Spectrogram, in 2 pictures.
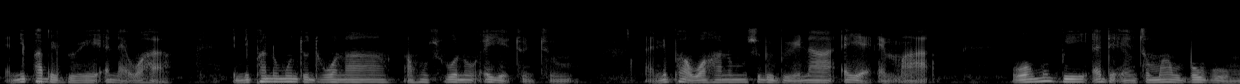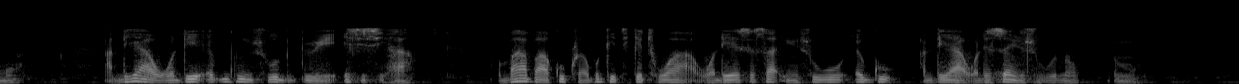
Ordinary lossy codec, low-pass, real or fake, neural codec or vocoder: AAC, 24 kbps; 5.4 kHz; real; none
